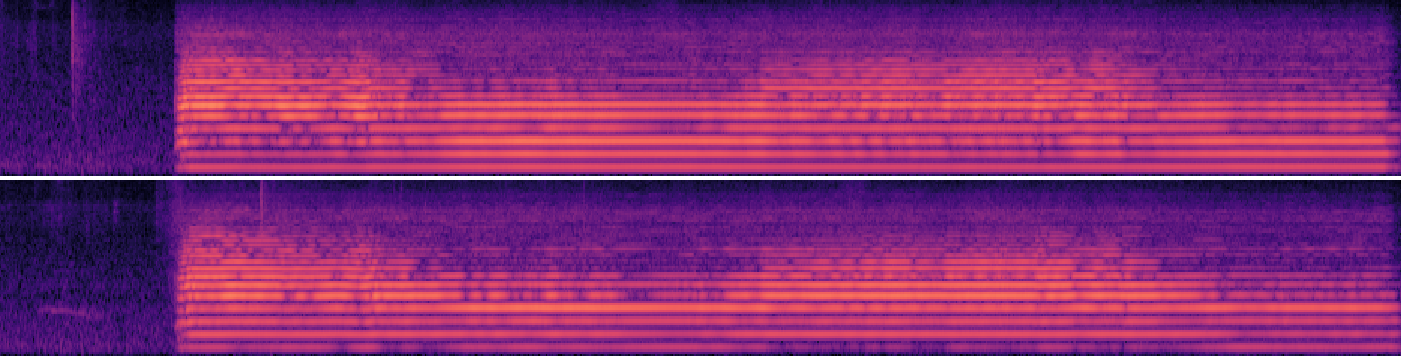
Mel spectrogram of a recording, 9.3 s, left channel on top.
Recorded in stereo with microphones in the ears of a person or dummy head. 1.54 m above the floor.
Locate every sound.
1.2 s a trumpet: 30° left (ahead or behind), 5.5 m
